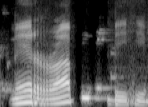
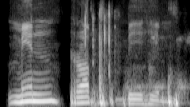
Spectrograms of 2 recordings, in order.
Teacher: Nun mati bertemu dengan ro, maka dibaca tanpa dengung.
